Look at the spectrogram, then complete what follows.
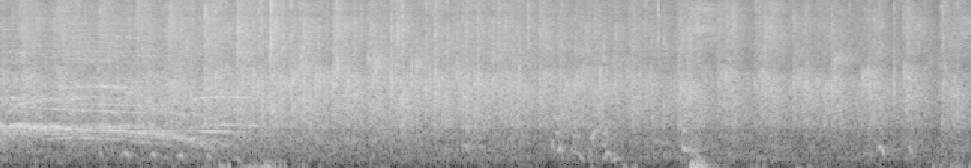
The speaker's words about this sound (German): Der Applaus gibt dir recht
